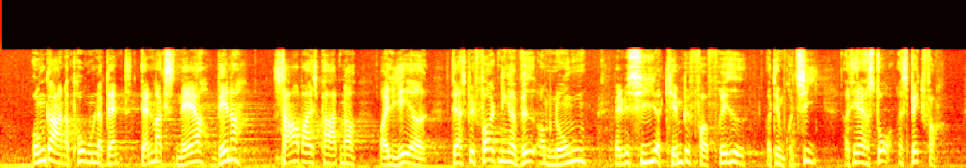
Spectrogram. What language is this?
Danish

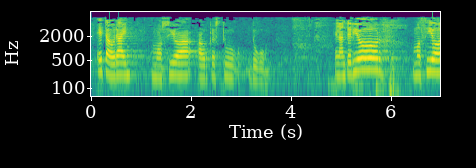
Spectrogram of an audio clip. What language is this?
Basque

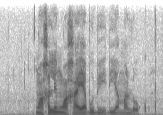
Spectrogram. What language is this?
Tswana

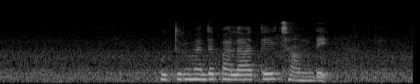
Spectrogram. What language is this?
Sinhala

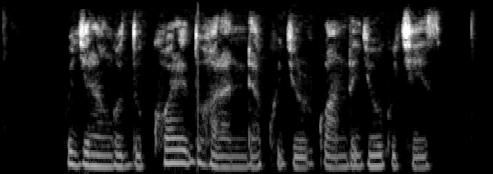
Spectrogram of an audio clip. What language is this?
Kinyarwanda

